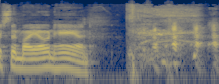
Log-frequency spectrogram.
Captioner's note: explosive laughter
